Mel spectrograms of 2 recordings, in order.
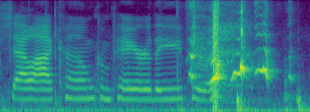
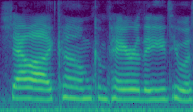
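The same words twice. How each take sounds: First: It is read in a Southern American accent. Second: It is read in a neutral accent. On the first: "read it in Southern accent" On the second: "You can read it normal now"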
